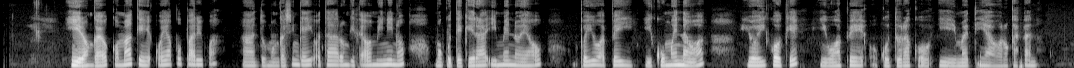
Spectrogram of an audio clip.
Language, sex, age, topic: Oshiwambo, female, 25-35, agriculture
